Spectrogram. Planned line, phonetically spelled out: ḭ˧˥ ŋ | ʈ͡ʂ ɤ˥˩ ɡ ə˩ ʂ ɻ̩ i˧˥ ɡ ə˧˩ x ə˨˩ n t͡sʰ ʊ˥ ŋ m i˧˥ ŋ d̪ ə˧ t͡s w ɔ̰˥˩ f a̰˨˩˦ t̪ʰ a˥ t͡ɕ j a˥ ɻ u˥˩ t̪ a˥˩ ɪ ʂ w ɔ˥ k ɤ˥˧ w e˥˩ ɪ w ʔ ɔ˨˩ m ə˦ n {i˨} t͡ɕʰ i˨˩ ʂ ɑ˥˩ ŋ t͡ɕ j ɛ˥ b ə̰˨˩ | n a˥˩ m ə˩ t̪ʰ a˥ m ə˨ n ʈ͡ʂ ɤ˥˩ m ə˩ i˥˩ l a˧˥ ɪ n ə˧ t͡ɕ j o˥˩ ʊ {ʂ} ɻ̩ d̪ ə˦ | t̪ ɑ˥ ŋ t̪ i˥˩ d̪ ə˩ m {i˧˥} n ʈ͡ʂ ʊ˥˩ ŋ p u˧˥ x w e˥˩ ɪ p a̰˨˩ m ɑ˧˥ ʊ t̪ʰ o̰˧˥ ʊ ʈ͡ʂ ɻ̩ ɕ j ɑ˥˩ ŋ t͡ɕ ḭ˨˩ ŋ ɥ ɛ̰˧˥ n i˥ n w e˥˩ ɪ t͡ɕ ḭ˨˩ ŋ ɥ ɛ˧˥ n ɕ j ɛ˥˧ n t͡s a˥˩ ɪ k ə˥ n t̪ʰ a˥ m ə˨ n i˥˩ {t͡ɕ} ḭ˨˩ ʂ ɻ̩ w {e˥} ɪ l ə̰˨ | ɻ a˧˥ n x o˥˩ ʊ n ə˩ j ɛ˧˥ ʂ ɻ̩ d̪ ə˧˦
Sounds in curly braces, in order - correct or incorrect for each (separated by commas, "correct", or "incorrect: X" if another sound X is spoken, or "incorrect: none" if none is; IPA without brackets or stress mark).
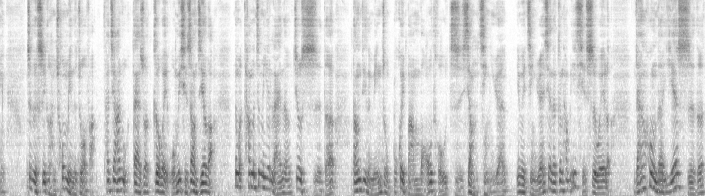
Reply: incorrect: i˥˩, correct, correct, incorrect: t͡ɕʰ, correct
